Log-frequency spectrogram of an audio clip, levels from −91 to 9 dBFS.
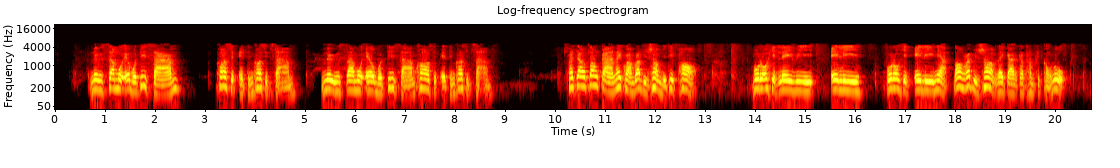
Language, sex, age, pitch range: Thai, male, 60-79, 155-215 Hz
